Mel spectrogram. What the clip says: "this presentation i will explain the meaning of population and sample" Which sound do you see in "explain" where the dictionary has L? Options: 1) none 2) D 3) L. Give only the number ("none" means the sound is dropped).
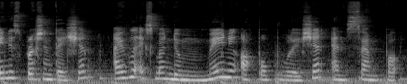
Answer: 1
